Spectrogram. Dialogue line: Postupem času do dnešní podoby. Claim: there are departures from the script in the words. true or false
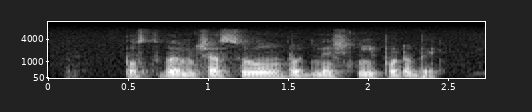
false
